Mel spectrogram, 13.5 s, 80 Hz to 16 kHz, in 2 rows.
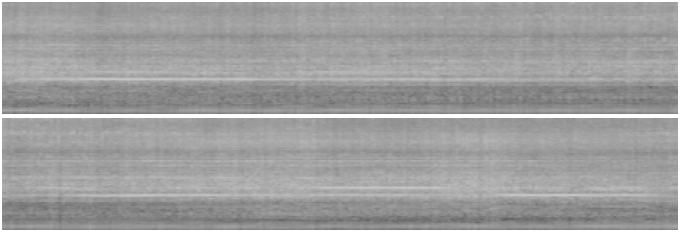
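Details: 1960s Bolens 28-inch Lawn Keeper mower, carburetor not adjusted, untouched at least 15 years, mowing: steady, even drone at constant speed under load, no misses, knocks or hunting; sounds good, healthy normal running.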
